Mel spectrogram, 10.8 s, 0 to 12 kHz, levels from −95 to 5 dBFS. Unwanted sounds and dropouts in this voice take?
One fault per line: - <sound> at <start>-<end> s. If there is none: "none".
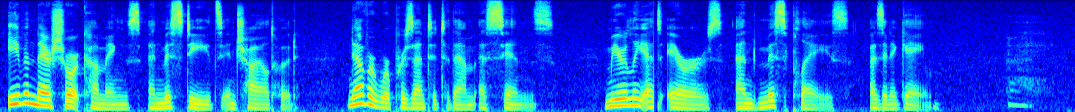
- dropout at 6.5-6.6 s
- sigh at 10.0-10.6 s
